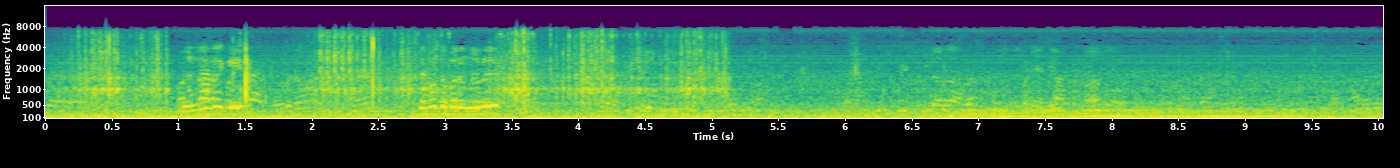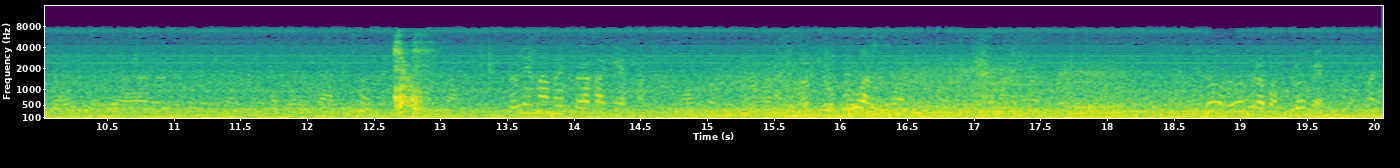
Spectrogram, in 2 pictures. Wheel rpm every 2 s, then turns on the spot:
10, 30, 10, 0, 0, 0, 0, 0, 0, 0.
0-6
